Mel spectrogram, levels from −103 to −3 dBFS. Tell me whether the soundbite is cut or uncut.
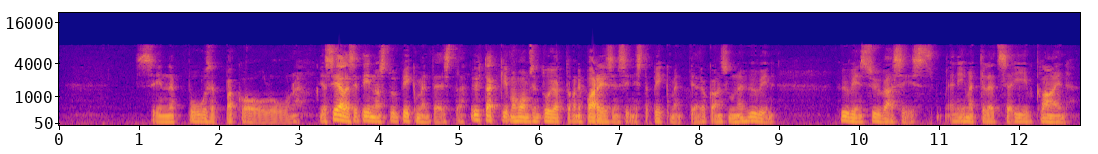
uncut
